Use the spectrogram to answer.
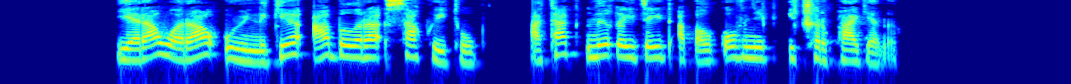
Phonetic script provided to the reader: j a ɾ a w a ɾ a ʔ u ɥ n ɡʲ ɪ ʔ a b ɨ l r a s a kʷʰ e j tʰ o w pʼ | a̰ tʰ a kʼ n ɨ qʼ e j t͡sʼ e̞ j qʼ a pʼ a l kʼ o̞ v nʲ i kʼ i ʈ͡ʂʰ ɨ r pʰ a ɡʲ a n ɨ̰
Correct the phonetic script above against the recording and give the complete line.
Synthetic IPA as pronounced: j a ɾ a w a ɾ a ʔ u ɥ n ɡʲ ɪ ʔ a b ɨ l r a s a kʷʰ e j tʰ o w pʼ | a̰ tʰ a kʼ n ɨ qʼ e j t͡sʼ e̞ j tʼ a pʼ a l kʼ o̞ v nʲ i kʼ i ʈ͡ʂʰ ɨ r pʰ a ɡʲ a n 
